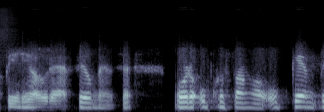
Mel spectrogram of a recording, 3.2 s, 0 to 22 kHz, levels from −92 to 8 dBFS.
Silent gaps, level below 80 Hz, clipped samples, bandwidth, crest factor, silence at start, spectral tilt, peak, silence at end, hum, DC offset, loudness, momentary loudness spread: none; -82 dBFS; under 0.1%; 4.3 kHz; 16 dB; 0.05 s; -8 dB/octave; -10 dBFS; 0 s; none; under 0.1%; -26 LUFS; 12 LU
